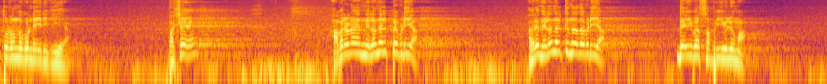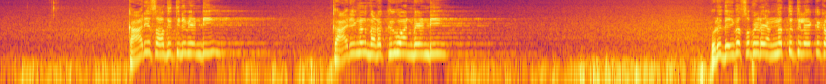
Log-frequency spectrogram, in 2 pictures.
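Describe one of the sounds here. A man speaks calmly into a microphone in short bursts with pauses.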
